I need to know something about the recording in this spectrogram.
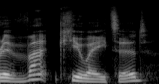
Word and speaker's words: evacuate: town evacuated for me the most interesting part of this word is this bit the Q8 bit which actually sounds like you're saying the country Q8 cuate is a country evacuate cuate evacuation um there is a y q and there is definitely a w weit q wa if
